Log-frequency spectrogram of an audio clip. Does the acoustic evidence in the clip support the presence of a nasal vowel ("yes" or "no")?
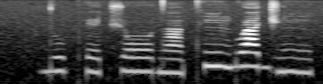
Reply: yes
